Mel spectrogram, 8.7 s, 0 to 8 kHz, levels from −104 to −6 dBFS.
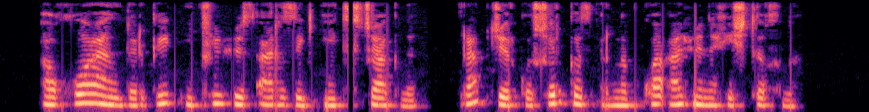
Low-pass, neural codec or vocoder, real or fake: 7.2 kHz; none; real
